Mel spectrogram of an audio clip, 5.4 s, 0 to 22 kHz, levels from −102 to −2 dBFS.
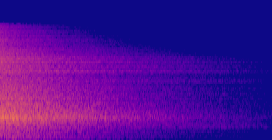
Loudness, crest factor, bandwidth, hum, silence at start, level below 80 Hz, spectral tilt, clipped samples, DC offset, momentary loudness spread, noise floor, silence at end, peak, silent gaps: -46 LUFS; 22 dB; 11.5 kHz; none; 0 s; -86 dBFS; -2 dB/octave; under 0.1%; under 0.1%; 24 LU; -87 dBFS; 2.3 s; -28 dBFS; none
